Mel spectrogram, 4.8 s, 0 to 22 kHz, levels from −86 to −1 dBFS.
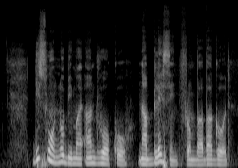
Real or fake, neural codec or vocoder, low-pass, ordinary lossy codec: fake; vocoder, 44.1 kHz, 128 mel bands, Pupu-Vocoder; 19.8 kHz; MP3, 96 kbps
